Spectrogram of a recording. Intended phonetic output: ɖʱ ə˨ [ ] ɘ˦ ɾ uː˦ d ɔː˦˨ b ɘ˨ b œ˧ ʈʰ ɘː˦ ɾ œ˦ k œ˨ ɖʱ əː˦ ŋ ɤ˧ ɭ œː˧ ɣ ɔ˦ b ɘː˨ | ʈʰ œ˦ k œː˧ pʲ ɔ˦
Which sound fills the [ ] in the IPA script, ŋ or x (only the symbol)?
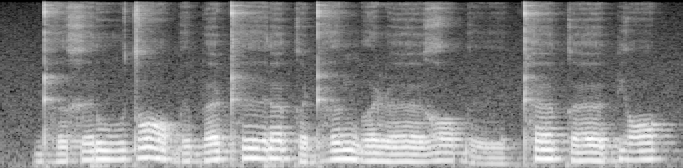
x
